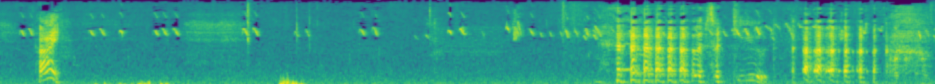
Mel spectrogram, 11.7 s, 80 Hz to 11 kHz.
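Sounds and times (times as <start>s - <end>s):
young chickens clucking and peeping: 0.0s - 11.6s
speech: 0.5s - 0.9s, 8.7s - 11.0s
low thumps: 1.2s - 2.3s, 3.4s - 4.0s
laughter: 7.4s - 11.6s.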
